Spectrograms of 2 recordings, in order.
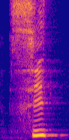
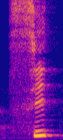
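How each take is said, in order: The two takes are said the same way.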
